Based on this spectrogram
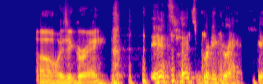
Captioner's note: laughs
